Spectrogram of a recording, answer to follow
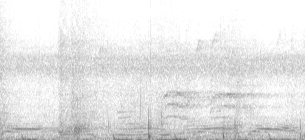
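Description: Irregular footsteps on stone patio pavers over a steady high-pitched insect drone.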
